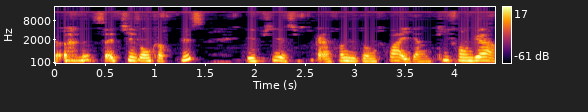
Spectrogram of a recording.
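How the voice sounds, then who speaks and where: A somewhat breathy woman's voice with a dark, mellow tone, dry and close with no echo. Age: 30s. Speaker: book blogger and YouTuber. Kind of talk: casual interview. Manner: hesitant, many fillers.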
